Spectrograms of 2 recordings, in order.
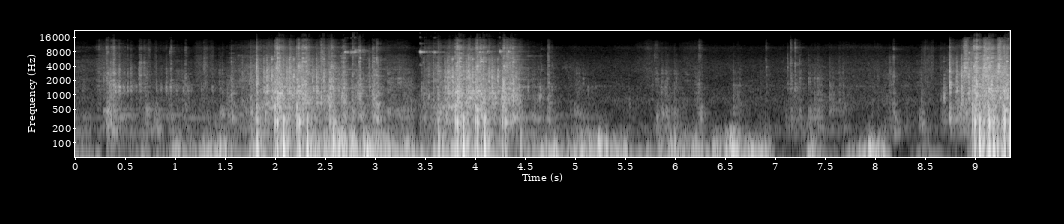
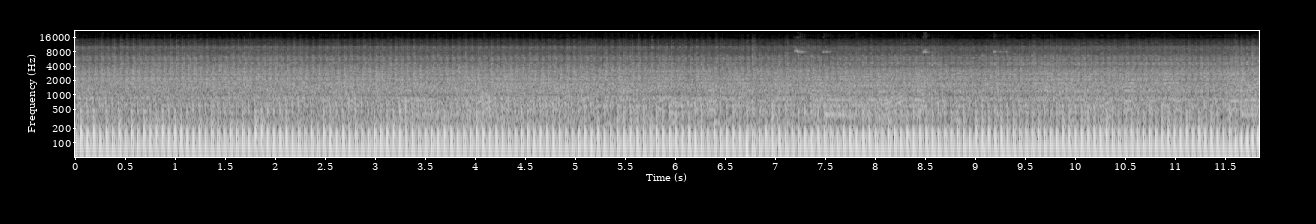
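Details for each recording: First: Carter 2435 go-kart fitted with a 12.5 HP Tecumseh engine swapped in from a Sears Craftsman snowblower, governor linkage disconnected, no air box: engine fires and revs in surges, drops away between bursts and stalls when throttled, carburetor wide open. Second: Carter 2435 go-kart after swapping its 5 hp Briggs & Stratton for a 12.5 hp Tecumseh from a 33-inch Sears Craftsman snowblower, carb throttle clamped. It runs a steady, even single-cylinder putter at fast idle with no stumble or hunting, running normally.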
